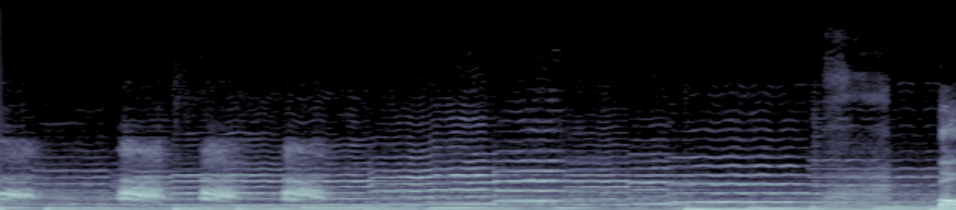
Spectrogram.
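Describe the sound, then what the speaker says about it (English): A crow caws four times in a steady rhythm, loud and close, over a continuous backing music track. "Crow."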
